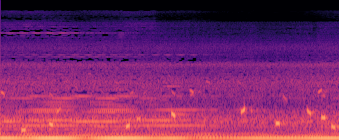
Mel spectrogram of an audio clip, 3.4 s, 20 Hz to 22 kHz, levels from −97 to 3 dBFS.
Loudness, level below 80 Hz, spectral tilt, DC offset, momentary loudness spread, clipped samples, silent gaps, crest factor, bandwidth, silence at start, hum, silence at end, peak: -20 LUFS; -28 dBFS; -8 dB/octave; under 0.1%; 7 LU; under 0.1%; none; 12 dB; 8.8 kHz; 0 s; none; 0 s; -6 dBFS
